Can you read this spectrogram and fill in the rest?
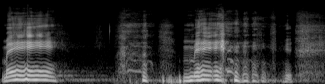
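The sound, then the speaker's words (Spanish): A man's voice imitates a sheep bleating, giving two quavering, nasal cries, with a brief stretch of ordinary speech between them. “Yo no sé cómo, cómo cantan o cómo chillan las ovejas.”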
